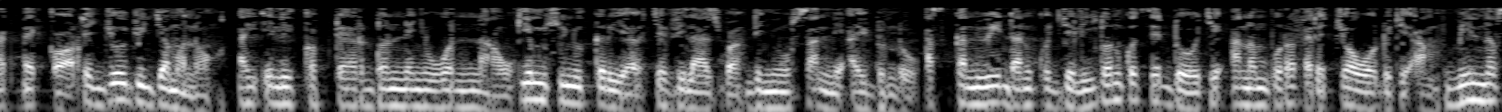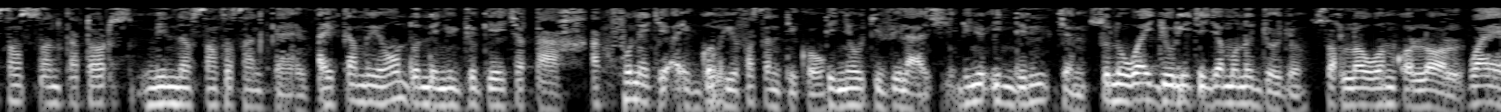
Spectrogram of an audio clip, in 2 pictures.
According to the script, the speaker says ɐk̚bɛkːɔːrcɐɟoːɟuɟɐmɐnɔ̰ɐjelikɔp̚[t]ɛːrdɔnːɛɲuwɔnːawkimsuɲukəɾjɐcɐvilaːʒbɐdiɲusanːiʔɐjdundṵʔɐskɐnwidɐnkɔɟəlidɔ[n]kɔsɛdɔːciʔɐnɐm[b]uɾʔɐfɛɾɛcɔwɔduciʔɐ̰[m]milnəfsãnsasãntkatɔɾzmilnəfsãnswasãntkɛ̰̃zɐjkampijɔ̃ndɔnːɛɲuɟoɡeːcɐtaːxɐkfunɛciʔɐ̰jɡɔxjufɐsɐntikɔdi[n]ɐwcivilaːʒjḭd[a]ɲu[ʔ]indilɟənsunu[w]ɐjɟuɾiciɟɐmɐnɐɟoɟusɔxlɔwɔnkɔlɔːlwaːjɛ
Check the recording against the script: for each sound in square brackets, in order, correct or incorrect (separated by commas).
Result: correct, correct, correct, correct, incorrect, incorrect, correct, correct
